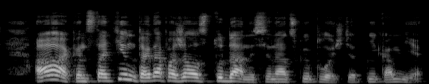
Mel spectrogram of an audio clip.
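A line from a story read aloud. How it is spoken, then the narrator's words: Calm, courageous reply. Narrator (Russian): спокойно и мужественно отвечает Николай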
